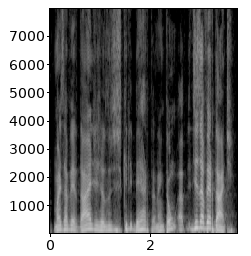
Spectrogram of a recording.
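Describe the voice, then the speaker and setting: A man's voice: a little high, expressive, moderate pace, darkish tone. An older male pastor, preaching in a folksy, conversational way with humorous asides and frequent restarts. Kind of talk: sermon.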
